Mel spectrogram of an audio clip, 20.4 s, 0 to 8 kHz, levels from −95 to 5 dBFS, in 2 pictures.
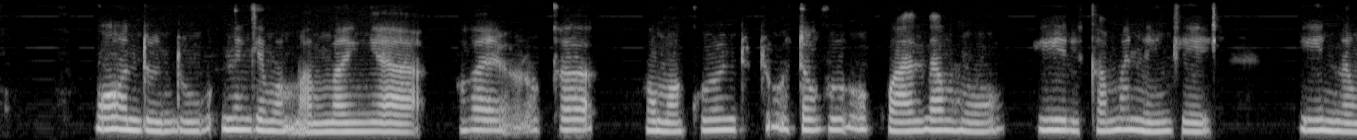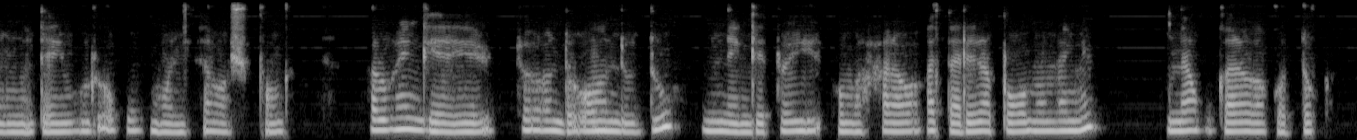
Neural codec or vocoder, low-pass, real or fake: vocoder, 22.05 kHz, 80 mel bands, HiFi-GAN; 7.2 kHz; fake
